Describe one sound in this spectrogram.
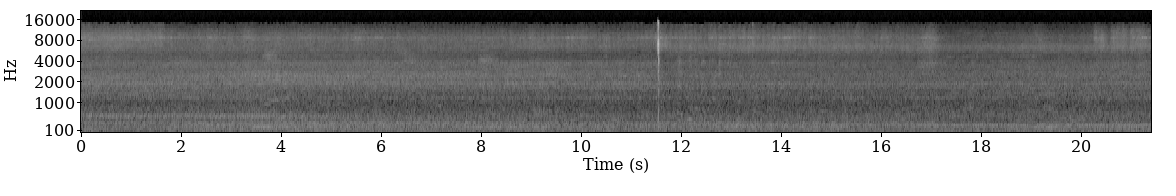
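A jet airliner's engines hum steadily, muffled through glass.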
